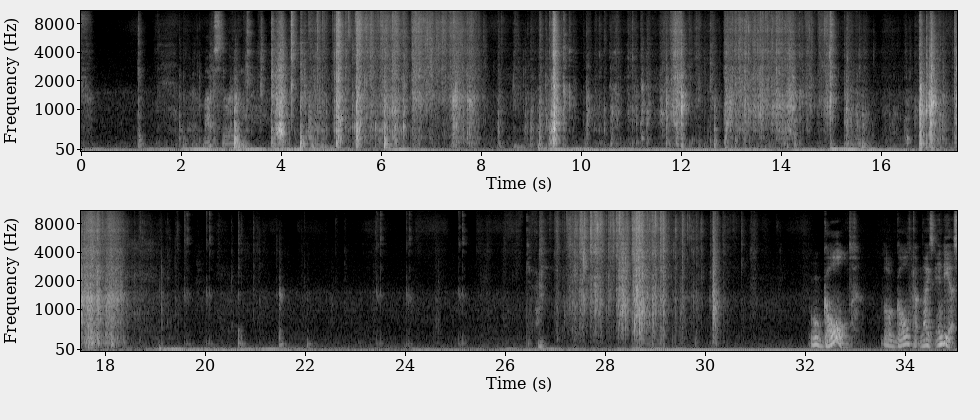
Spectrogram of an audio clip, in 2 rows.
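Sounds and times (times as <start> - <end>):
cardboard and plastic wrapper tearing: 3.3 - 8.2, 8.9 - 15.8, 16.7 - 18.7, 26.8 - 30.8.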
